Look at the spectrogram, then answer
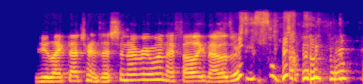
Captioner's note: giggles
